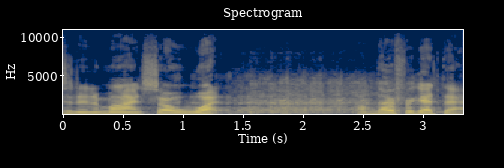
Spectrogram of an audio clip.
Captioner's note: laughter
